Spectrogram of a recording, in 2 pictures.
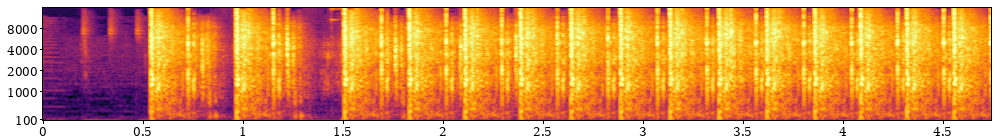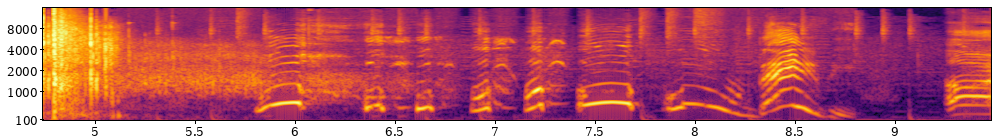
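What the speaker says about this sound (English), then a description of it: "I just hope it doesn't surprise me again with that loud bang" A Kel-Tec PMR30 pistol fires a rapid string of about fifteen loud, sharp gunshots at close range. Excited voices and shouting follow once the firing stops.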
